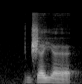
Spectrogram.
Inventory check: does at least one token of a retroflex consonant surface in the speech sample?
no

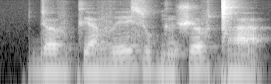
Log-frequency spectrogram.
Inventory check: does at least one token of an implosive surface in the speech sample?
no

